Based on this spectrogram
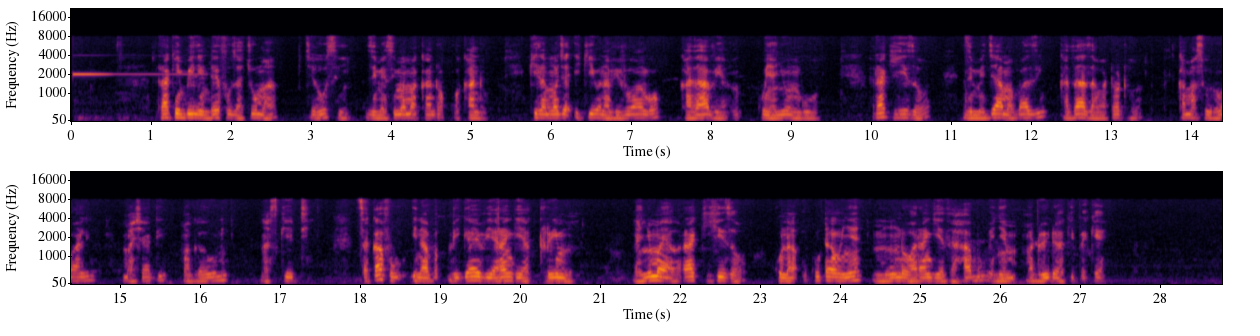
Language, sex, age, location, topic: Swahili, male, 18-24, Nairobi, finance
